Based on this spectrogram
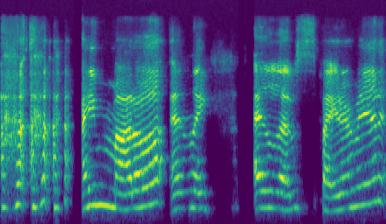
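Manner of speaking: ditzy, vapid, gushing, airheaded bimbo voice. Mocking how a film shows Gwen Stacy: imitating Gwen Stacy as a bimbo. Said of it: "slutty bimbo who is like".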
